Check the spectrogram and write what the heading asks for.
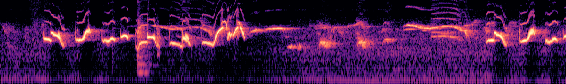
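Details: Oriental magpie-robin singing, a recording used to provoke other birds into singing: loud, varied whistled phrases with rising and falling slurs and sharp notes in quick bursts, a brief pause, then more phrases, over a low steady hum.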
